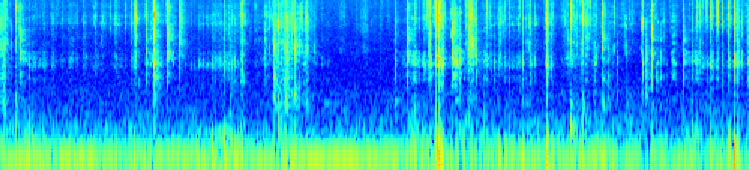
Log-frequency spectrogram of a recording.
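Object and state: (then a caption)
Bar of soap being shaved. A utility knife blade shaves and scrapes a solid oval green bar of soap held in the hand, peeling off strips that fall away. Crisp, bright rasping scrapes and sharp little clicks repeat over a steady low hum.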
